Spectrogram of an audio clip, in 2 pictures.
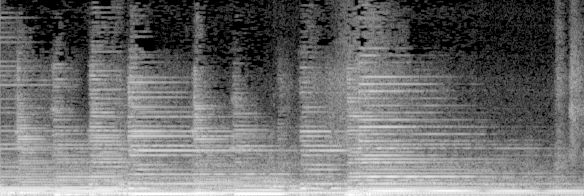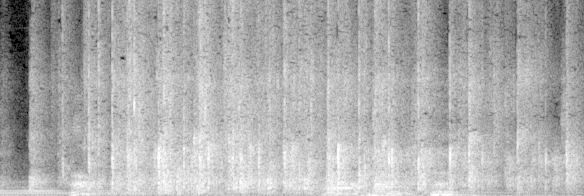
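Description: Acoustic guitar closing a song with a few slow ringing notes, then audience applause starting about halfway through and lasting some four seconds.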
